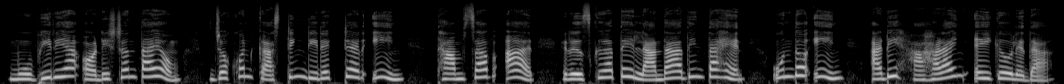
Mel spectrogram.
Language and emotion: Santali, happy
